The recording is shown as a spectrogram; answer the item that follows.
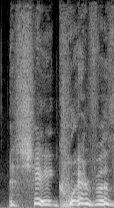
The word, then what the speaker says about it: Che Guevara: Che Guevara's a cool t-shirt. You guys are forgetting the R. That's like the only word I actually pronounce the R in.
